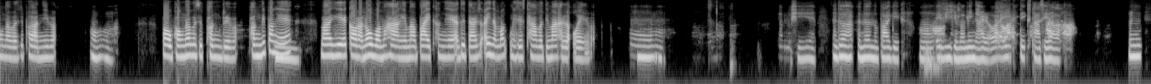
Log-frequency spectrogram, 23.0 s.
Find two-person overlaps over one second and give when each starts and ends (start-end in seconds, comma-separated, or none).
none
